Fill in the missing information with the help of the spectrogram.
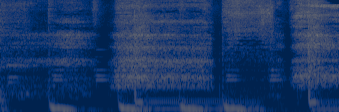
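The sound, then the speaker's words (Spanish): Breathy gasps repeat in a quick steady rhythm, about five in a row, each a rush of air with a low voiced edge, deep breathing in and out during sex. “respirando y botando aire y así haces que el placer se inunde por todo tu cuerpo.”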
